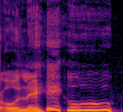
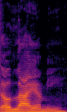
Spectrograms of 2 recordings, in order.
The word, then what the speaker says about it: Olayemi: I was calling her Olehu. What? Alec Karakatsanis. I was. And Olayemi Olorin. Olayemi. Olayemi. Salute to Olayemi. Okay, well, mm-hmm. We're going to speak with them next. I still don't feel like I'm pronouncing it right, but I'm going to tell you something. Yeah, she said it's Olayemi.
